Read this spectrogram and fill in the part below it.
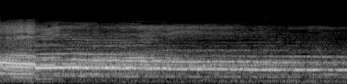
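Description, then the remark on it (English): A long, sustained yell from a man, a skier falling off a cliff, holds one strained, steady pitch for about 13 seconds, loud throughout and easing off only slightly toward the end. “Long skier yell sound.”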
